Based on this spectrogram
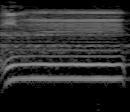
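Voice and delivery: إن drawn out slowly, nun hummed; slow ghunna demo on إن; held nasal. Shown as a demonstration. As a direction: hum the nun long. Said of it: "مقدار حركتين".

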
